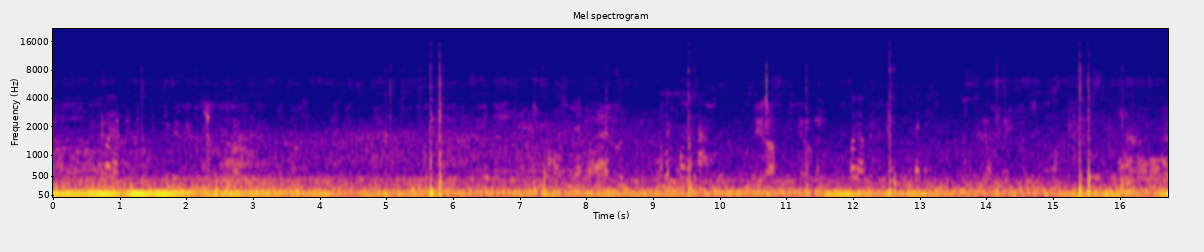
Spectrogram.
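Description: Sharp slaps of play in a roundnet game, a hand hitting the ball and the ball striking the net, coming in two quick pairs about ten seconds apart with a few lighter taps between. Behind them run a steady low rumble and faint voices.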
